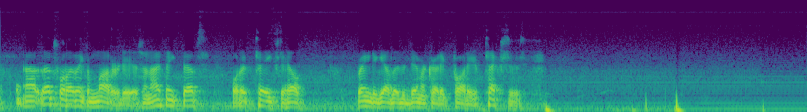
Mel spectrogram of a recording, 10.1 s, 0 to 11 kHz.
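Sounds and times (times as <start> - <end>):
electrical hum: 0.0 - 10.0
dull low thumps: 7.8 - 8.6.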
